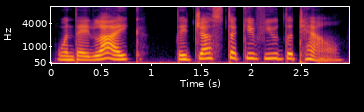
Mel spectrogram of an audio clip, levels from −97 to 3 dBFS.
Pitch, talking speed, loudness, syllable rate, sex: 245 Hz, 200 wpm, -17 LUFS, 3.9 syllables/s, female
